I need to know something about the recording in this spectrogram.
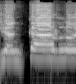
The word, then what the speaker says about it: Giancarlo: It's Giancarlo Esposito.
